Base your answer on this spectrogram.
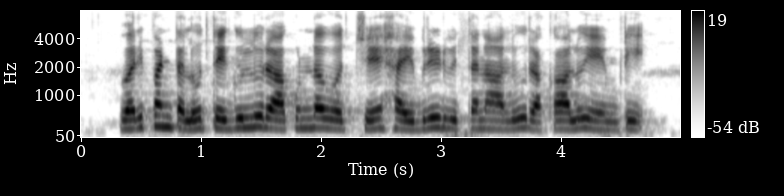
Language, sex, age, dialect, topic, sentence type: Telugu, female, 25-30, Utterandhra, agriculture, question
